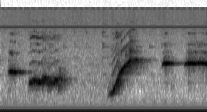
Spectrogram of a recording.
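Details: Household Yellow-naped Amazon imitating its owner's singing voice and Scouse accent, from an old tape: a level whistled note, a wavering lower tone, a fast upward-sliding whistle, then a long steady high whistle.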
